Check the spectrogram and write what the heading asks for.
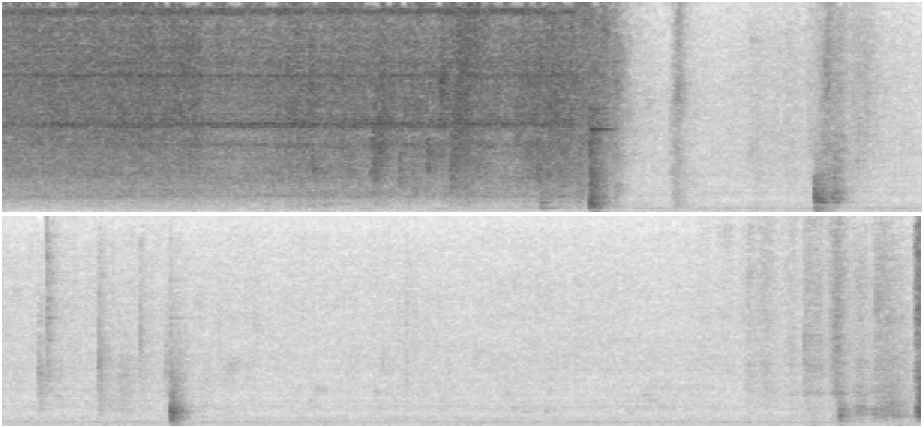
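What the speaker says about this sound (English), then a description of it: "I'm gonna rinse the tomatoes off." Tomatoes rinsed under running water, a steady loud hissing stream that cuts off abruptly after about four seconds, followed by a few faint knocks and clicks in a quiet kitchen.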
